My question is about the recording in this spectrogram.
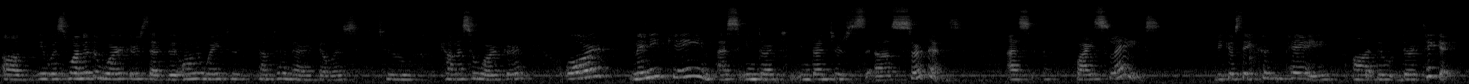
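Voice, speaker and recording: Far from the mic in an echoey meeting room, a middle-aged woman from Chile gives an informal community lecture on immigration history, chatting loosely and often checking in with her audience. Her voice is a little higher than most women's, at normal speed with hardly any pauses, over constant background noise.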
